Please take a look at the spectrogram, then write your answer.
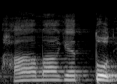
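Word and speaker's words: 하르마겟돈: 그럼 머깃도의 산, 하르 머깃도를 헬라식의 발음으로 읽으면 하르 머깃도를 하마겟돈 이렇게 읽는다 이 말입니다.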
